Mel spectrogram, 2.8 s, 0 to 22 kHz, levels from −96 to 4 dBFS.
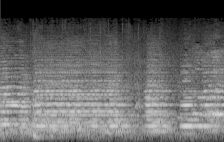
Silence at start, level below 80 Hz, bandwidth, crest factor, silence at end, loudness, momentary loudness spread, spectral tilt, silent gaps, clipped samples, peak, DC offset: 0 s; -60 dBFS; 12 kHz; 12 dB; 0 s; -19 LUFS; 3 LU; -4.5 dB/octave; none; under 0.1%; -6 dBFS; under 0.1%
